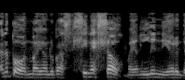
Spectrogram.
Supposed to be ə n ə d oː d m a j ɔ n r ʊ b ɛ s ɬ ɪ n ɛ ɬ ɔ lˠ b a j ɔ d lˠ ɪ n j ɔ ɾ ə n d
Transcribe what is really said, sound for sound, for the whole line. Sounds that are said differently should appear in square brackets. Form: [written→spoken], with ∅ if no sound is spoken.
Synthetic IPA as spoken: ə n ə [d→b] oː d m a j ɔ n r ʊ b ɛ [s→θ] ɬ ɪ n ɛ ɬ ɔ lˠ [b→m] a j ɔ [d→n] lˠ ɪ n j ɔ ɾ ə n d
